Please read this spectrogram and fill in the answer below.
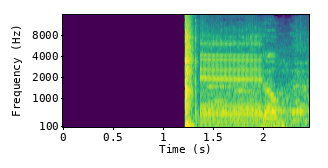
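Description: Total silence for about a second, then a ringing bell tone starts suddenly and holds. This is the boxing ring bell signalling the start of round three.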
